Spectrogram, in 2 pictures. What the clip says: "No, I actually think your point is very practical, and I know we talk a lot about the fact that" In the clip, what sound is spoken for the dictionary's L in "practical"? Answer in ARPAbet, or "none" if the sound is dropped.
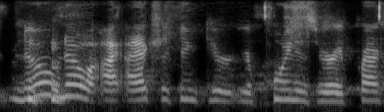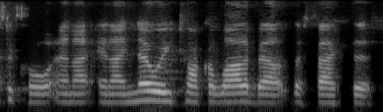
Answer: N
